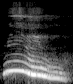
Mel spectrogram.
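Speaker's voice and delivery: high, loud whooping cheer; excited whoop. Real, not acted. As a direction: let out a joyful woo. Whooping as energy hits.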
